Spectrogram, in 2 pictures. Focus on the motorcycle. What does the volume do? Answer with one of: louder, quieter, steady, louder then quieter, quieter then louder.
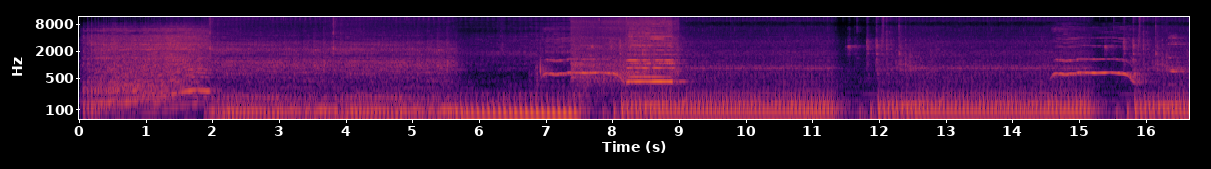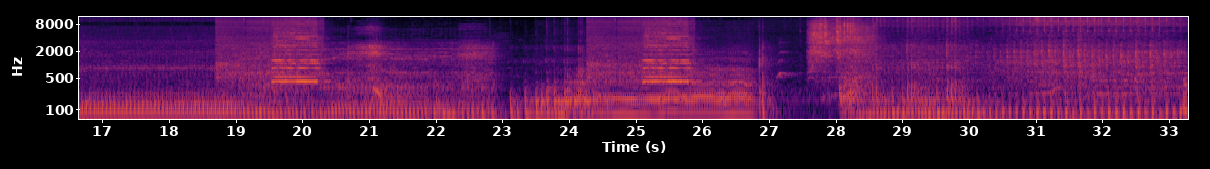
steady.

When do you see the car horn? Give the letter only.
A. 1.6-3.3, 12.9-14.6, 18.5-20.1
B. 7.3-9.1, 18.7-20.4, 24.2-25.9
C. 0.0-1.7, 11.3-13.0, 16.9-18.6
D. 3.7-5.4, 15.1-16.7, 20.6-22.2
B.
